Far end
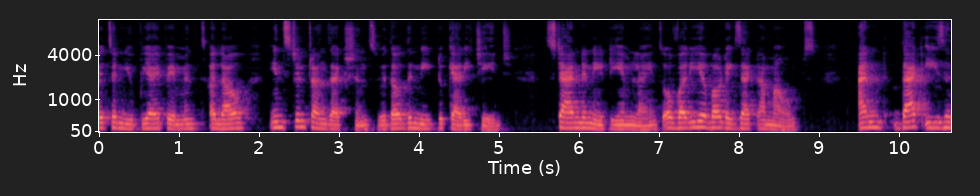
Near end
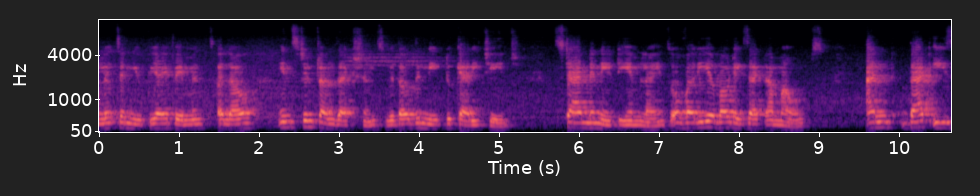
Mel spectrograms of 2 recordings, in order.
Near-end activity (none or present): none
